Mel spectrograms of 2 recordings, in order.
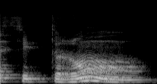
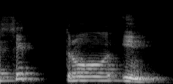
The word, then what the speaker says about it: Citroën: जा रहा हूं वो नहीं है सित्रों। ये मित्रों सित्रों नहीं है। ये फ्रांसीसी भाषा का वर्ड है जिसको सही प्रोनाउंसिएशन करेंगे सित्रोइन। मे be something else also but इट इज सित्रोइन।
